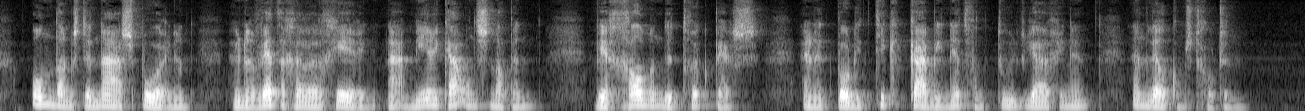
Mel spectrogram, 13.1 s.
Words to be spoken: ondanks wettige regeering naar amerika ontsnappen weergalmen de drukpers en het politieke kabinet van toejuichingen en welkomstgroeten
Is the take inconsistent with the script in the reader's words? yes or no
yes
